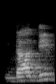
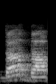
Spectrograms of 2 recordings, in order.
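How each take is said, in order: First: "दी" with a long ee ending; vowel form of "the". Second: "दा" with an open a ending, no ee; consonant form of "the". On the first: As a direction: say "दी", rhyming with "see". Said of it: "vowels के अनुसार दा दी पढ़ाएगा". (स्वर से पहले वाला "दी", लंबी ई के साथ) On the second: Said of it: "consonant के हिसाब से". (व्यंजन से पहले वाला "दा", आ की ध्वनि) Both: Shown as a demonstration.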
